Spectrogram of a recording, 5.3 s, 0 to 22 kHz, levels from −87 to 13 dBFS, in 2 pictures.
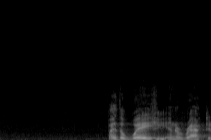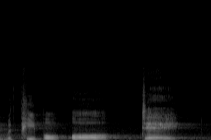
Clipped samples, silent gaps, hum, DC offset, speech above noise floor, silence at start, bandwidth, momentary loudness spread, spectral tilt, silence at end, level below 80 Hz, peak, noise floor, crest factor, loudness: under 0.1%; none; none; under 0.1%; 36 dB; 1.35 s; 8.8 kHz; 13 LU; -6.5 dB/octave; 0.4 s; -78 dBFS; -18 dBFS; -74 dBFS; 20 dB; -38 LUFS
